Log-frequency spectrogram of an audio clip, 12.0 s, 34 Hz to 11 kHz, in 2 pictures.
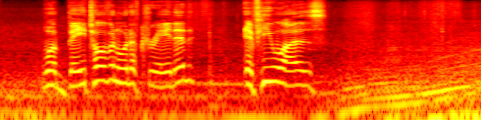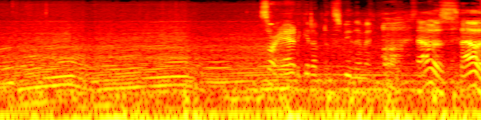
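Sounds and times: car engine accelerating hard: 0:00.7 - 0:12.0.

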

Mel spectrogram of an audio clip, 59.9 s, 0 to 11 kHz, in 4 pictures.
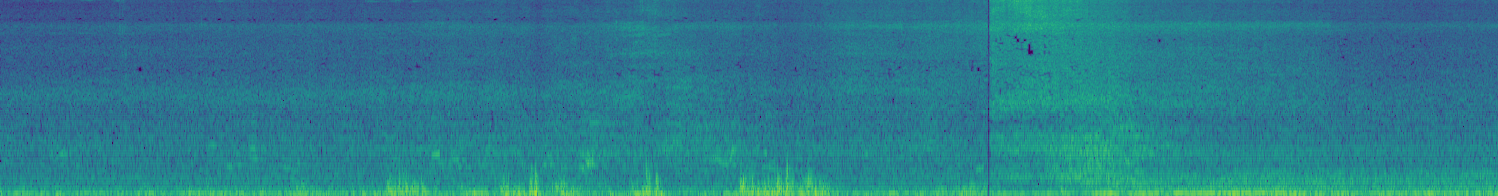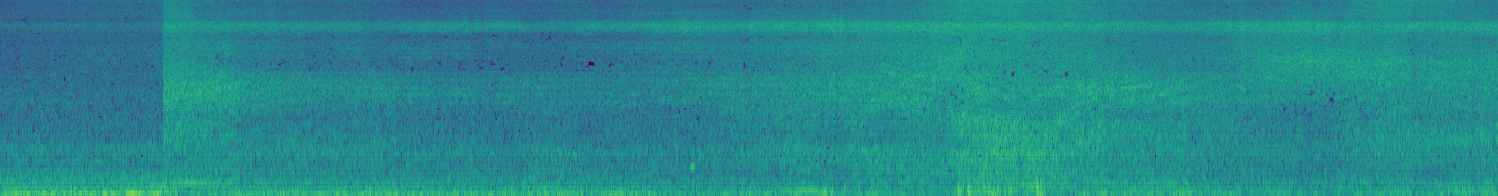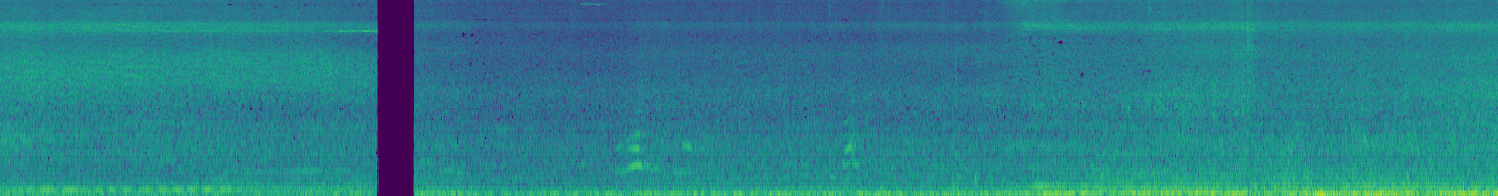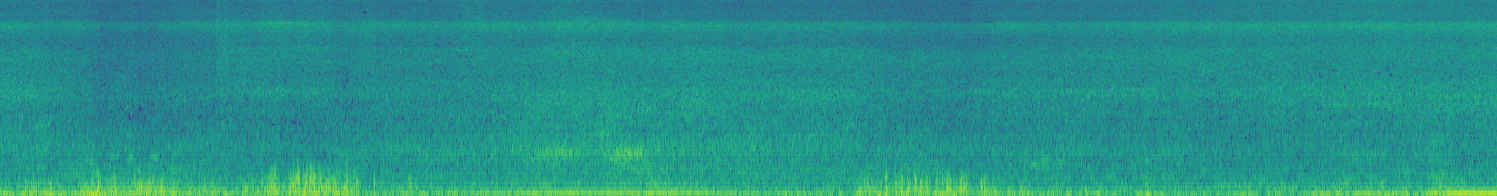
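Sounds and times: vehicles passing: 0:00.0 - 0:33.7, 0:36.0 - 0:59.9
tyres hissing on wet road: 0:00.0 - 0:59.9.

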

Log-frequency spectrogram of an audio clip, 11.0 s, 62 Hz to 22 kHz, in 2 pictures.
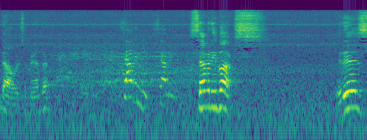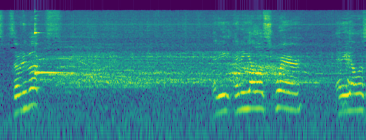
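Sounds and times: audience cheering and clapping: 0:00.8 - 0:03.0, 0:06.1 - 0:11.0
bell chime: 0:06.0 - 0:06.7.

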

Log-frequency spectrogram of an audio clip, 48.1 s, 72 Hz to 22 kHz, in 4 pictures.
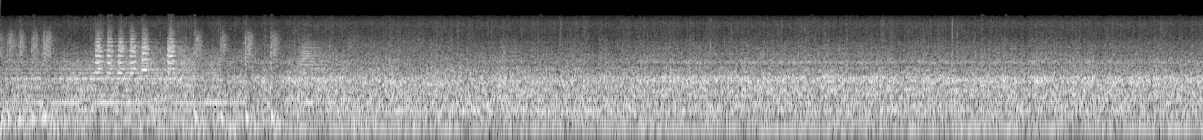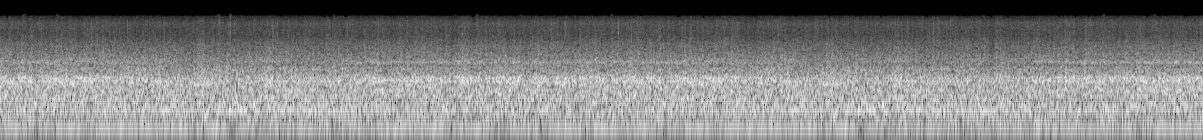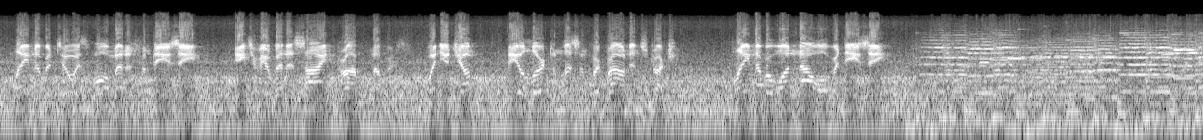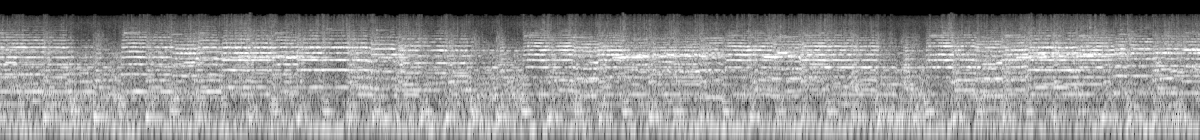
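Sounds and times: music: 0:00.0 - 0:04.2, 0:32.7 - 0:48.0
plane engines droning in cabin: 0:00.0 - 0:48.0.

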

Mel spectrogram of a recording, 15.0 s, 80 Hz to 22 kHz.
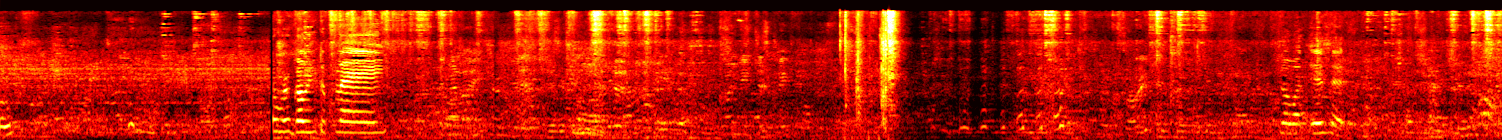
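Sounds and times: diners chattering: 0:00.0 - 0:15.0.

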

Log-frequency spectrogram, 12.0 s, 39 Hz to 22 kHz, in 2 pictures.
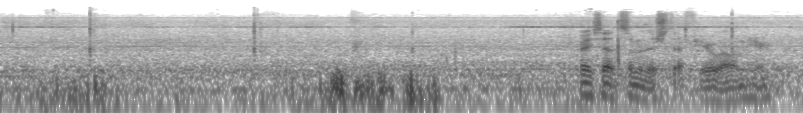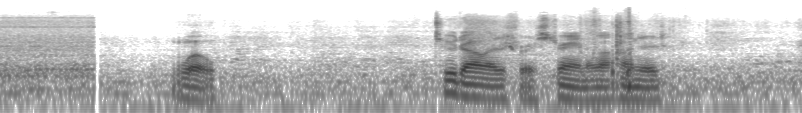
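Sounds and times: store hum and rumble: 0:00.0 - 0:12.0.

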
